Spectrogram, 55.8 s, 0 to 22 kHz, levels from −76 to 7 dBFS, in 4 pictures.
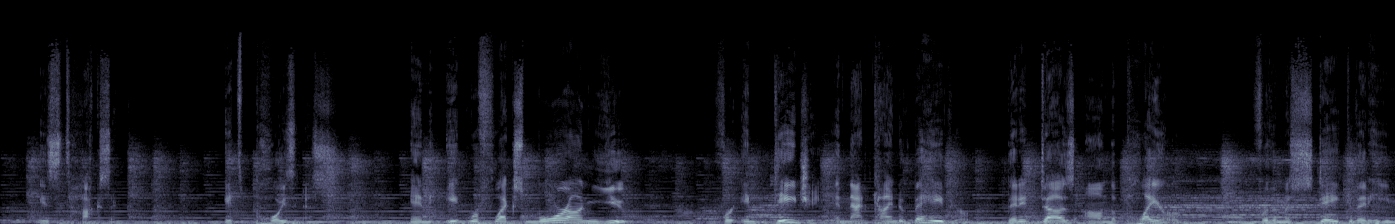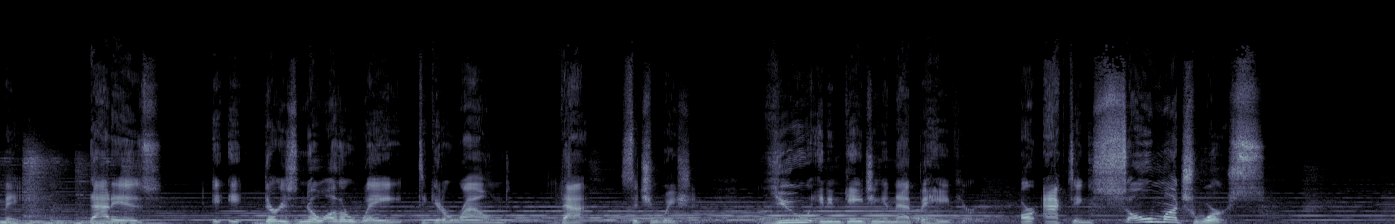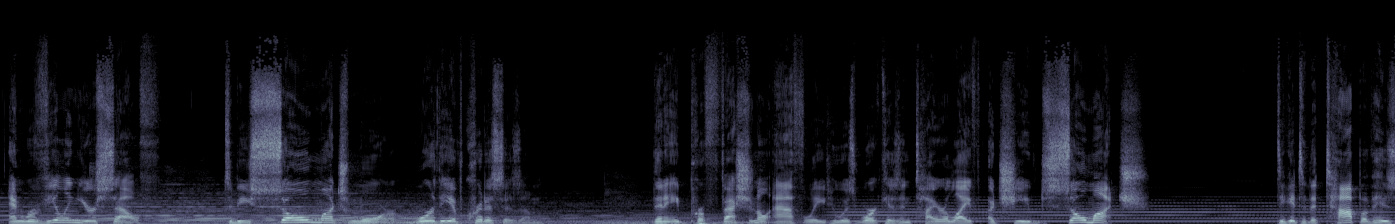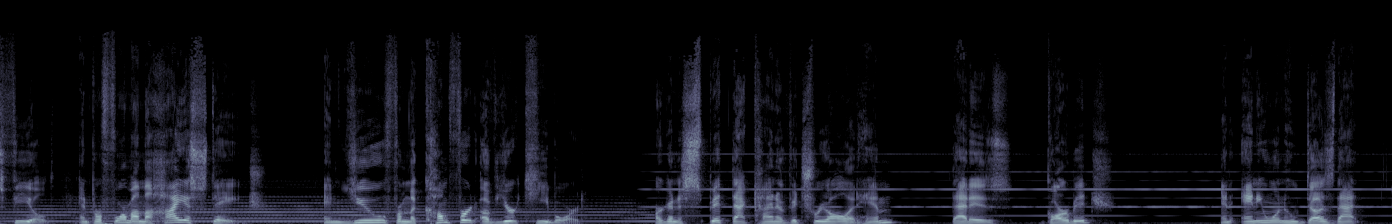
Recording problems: background music; noticeable; throughout; 10 dB below the speech

